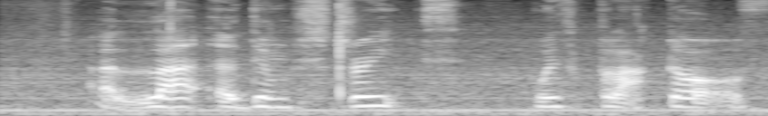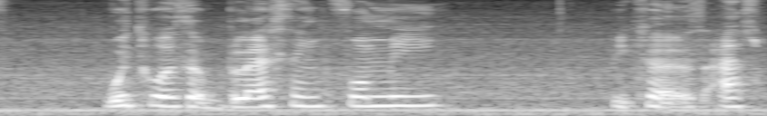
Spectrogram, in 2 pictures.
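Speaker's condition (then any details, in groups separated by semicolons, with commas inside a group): Cerebral palsy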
